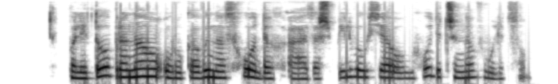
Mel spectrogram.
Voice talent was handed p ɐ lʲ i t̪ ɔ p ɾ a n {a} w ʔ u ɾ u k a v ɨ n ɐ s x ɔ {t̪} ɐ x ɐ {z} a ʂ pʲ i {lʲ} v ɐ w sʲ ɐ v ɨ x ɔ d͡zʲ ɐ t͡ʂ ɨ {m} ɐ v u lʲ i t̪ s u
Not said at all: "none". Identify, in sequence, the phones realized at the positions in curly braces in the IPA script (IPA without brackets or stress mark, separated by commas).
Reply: a, d̪, z, lʲ, n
